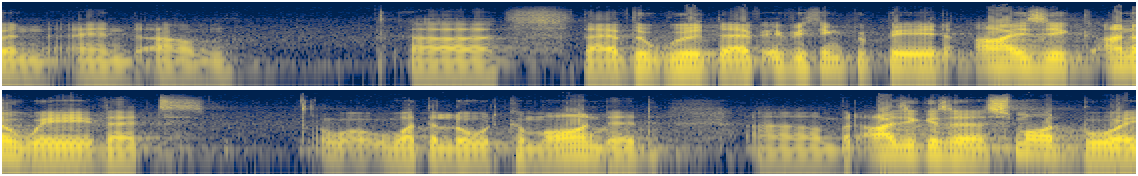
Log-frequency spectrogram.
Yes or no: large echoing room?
yes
